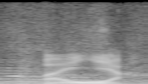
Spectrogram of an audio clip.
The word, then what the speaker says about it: paella: Nou, eh, dus eh, dubbel L is een medeklinker, extra medeklinker in het Spaans en dat wordt uitgesproken als een J. Dus in het alfabet is een L en een dubbel L en dat wordt uitgesproken als J. Dus paella. Paella.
